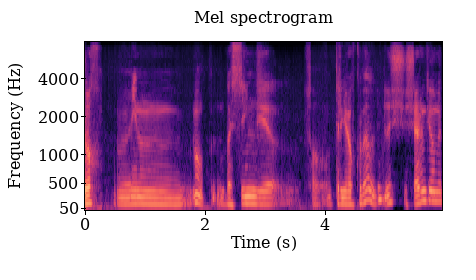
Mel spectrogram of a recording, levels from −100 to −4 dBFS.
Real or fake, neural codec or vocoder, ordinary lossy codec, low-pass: fake; codec, 16 kHz, 2 kbps, X-Codec, HuBERT features, trained on balanced general audio; none; none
